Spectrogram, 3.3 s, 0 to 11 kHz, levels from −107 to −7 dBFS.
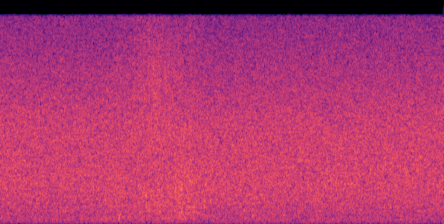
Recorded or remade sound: recorded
